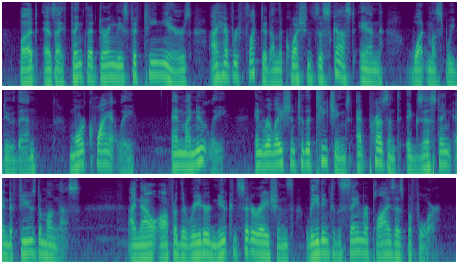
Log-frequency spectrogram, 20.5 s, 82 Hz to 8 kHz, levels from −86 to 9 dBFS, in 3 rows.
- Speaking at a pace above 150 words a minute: Yes, average, 160 wpm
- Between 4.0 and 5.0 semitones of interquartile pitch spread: Yes, average, 4.5 semitones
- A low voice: Yes, low, 120 Hz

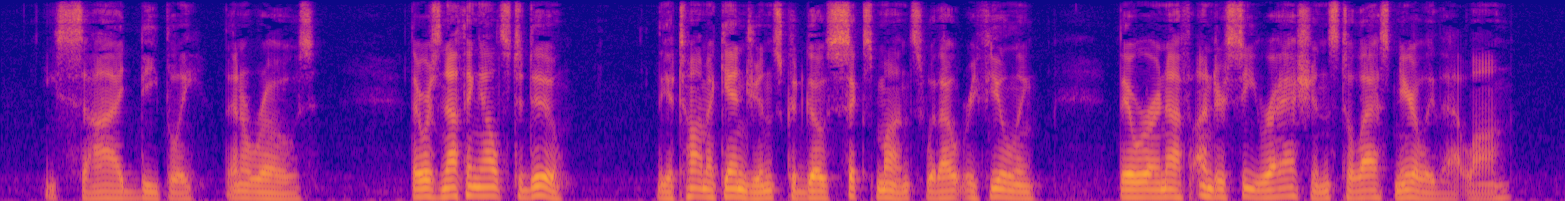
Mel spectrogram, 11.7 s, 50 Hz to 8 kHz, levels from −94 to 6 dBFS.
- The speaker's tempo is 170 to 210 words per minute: No, average, 155 wpm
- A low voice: Yes, low, 105 Hz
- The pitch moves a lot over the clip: No, average, 3.2 semitones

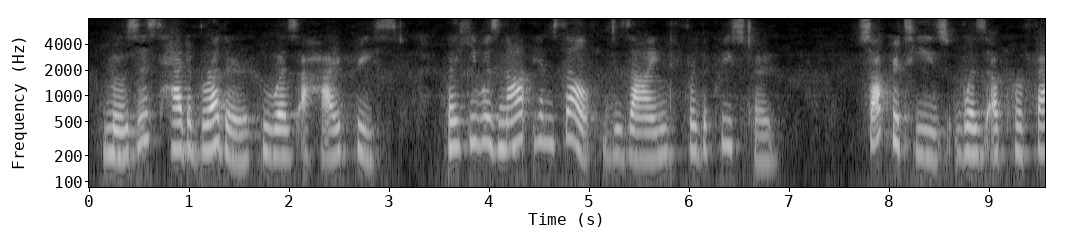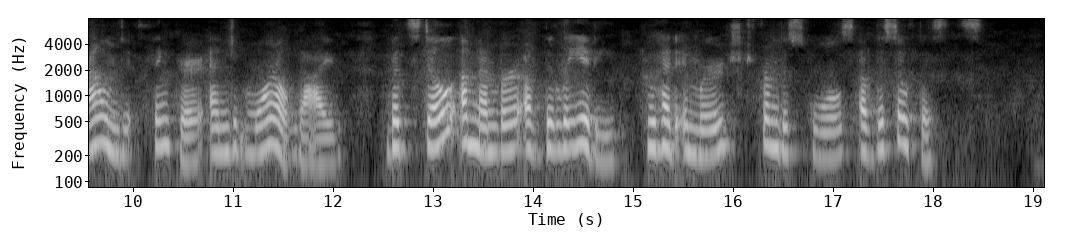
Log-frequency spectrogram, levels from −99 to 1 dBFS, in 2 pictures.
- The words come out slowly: Yes, slow, 130 wpm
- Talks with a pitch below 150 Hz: No, high, 225 Hz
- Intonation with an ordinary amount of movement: Yes, average, 3.8 semitones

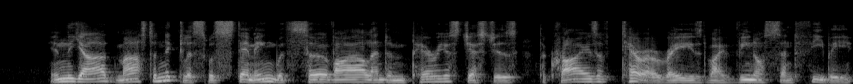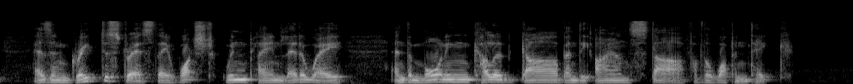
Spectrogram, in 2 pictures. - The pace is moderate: Yes, average, 150 wpm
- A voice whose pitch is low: Yes, low, 100 Hz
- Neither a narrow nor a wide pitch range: Yes, average, 4.3 semitones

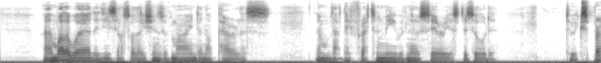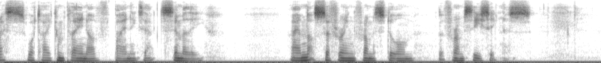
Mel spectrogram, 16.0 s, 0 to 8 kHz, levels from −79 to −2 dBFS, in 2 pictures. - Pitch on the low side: Yes, low, 115 Hz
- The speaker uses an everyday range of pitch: No, narrow, 1.8 semitones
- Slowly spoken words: No, average, 155 wpm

